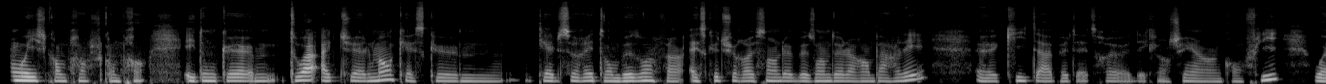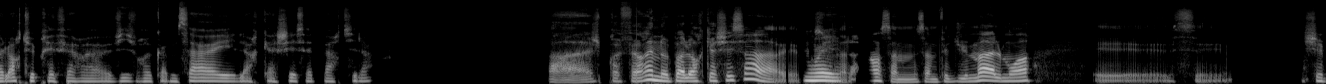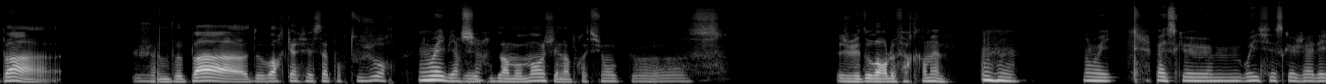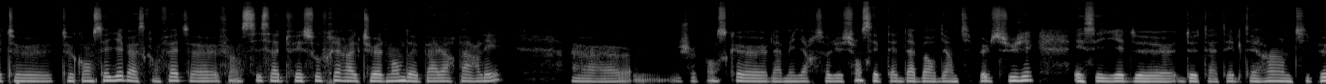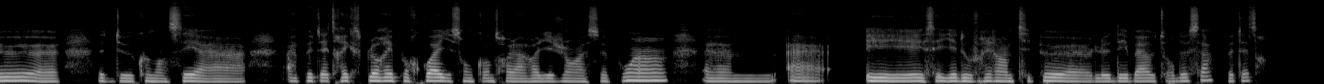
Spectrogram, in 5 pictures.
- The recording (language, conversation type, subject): French, advice, Pourquoi caches-tu ton identité pour plaire à ta famille ?
- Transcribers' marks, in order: blowing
